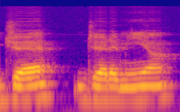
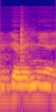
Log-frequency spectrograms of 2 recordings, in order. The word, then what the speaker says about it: Geremia: Yeah, I mean, usually in German it's Geremia. In Italy we say Geremia. So we have the strong G, but don't worry, Geremia is fine.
